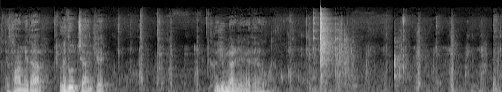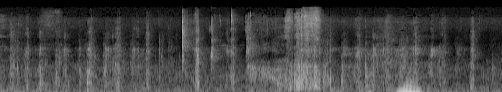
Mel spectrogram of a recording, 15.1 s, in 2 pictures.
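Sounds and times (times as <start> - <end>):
chewing and biting: 1.6 - 3.2, 5.3 - 15.0.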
